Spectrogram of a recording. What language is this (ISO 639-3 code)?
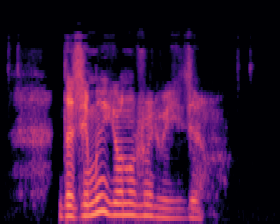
bel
